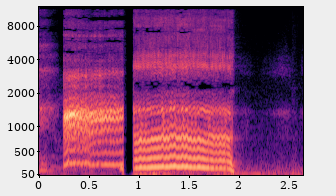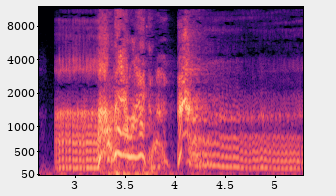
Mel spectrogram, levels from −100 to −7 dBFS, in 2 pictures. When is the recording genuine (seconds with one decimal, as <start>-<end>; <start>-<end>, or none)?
0.0-2.8; 3.4-5.3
